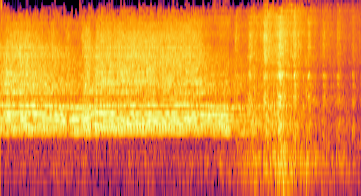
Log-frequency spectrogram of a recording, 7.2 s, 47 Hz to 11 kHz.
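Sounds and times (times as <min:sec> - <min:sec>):
loud sustained train whistle: 0:00.0 - 0:05.1
rumbling clatter of a rolling train: 0:00.0 - 0:07.2.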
